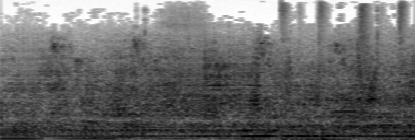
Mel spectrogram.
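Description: Helicopter flying overhead, its rotor and engine making a steady low drone.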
